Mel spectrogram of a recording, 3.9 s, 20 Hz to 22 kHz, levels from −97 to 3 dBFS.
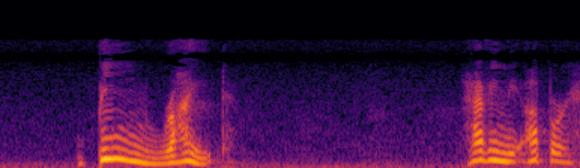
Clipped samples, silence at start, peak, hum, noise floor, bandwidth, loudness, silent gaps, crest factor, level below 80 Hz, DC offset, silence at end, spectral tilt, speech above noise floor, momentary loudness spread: under 0.1%; 0.5 s; -8 dBFS; none; -54 dBFS; 7.8 kHz; -22 LUFS; none; 16 dB; -52 dBFS; under 0.1%; 0 s; -9.5 dB/octave; 33 dB; 8 LU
